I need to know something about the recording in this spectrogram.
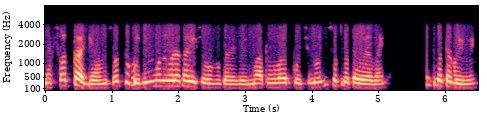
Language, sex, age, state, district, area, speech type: Odia, male, 18-30, Odisha, Balasore, rural, conversation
